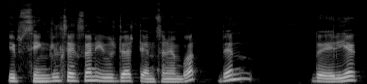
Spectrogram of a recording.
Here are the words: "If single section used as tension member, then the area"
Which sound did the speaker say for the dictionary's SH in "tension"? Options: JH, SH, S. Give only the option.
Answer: S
